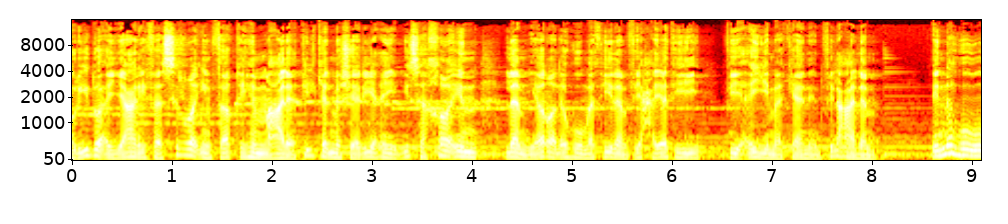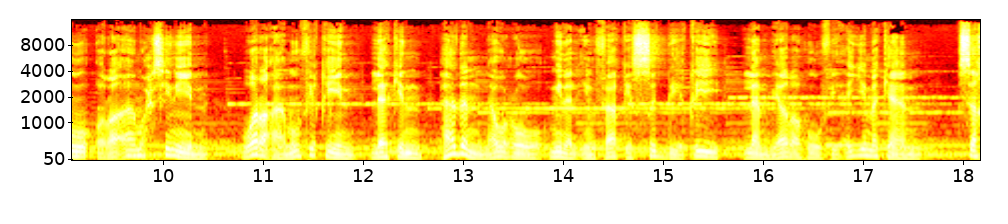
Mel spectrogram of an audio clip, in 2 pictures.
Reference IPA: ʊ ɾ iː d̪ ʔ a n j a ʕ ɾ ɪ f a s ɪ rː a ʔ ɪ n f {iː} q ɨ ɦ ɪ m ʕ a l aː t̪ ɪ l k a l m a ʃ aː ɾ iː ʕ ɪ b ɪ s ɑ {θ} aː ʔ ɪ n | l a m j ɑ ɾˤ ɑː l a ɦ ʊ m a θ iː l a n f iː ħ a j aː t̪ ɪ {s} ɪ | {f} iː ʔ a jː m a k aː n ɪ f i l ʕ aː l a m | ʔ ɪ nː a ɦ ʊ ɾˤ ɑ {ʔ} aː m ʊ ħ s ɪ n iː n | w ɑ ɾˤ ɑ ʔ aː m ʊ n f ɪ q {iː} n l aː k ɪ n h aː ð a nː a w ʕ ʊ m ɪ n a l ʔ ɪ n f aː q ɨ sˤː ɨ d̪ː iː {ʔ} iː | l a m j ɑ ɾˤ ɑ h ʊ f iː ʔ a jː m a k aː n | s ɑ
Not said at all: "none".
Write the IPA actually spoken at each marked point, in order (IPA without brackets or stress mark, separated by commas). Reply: aː, x, h, f, ʔ, iː, q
